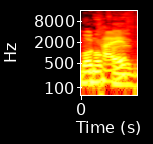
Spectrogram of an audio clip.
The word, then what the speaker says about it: Mokaev: Mokaev.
